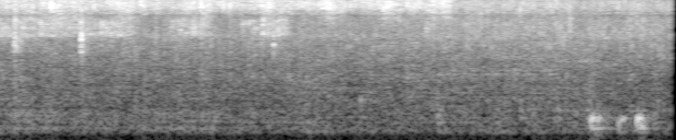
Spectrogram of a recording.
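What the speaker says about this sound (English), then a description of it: "let's hit it with some water here" Water poured from a sink tap into a wok of chicken lo mein, a faint continuous rushing splash with a few soft gurgles near the end.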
